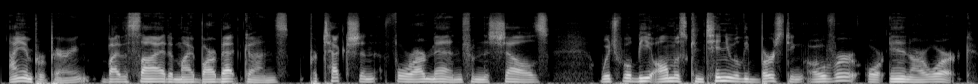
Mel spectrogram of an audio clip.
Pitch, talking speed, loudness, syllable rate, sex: 125 Hz, 170 wpm, -17 LUFS, 4.6 syllables/s, male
